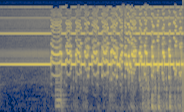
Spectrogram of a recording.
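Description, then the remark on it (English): A handheld electromagnetic field detector, resembling a transistor radio with a very long antenna, sounds its alarm: a steady high-pitched whine, then a loud, rapidly warbling, chirping electronic tone that bursts in and keeps going, with no one talking. “It's a detector. It's an alarm that if something comes close to it, like a spirit.”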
